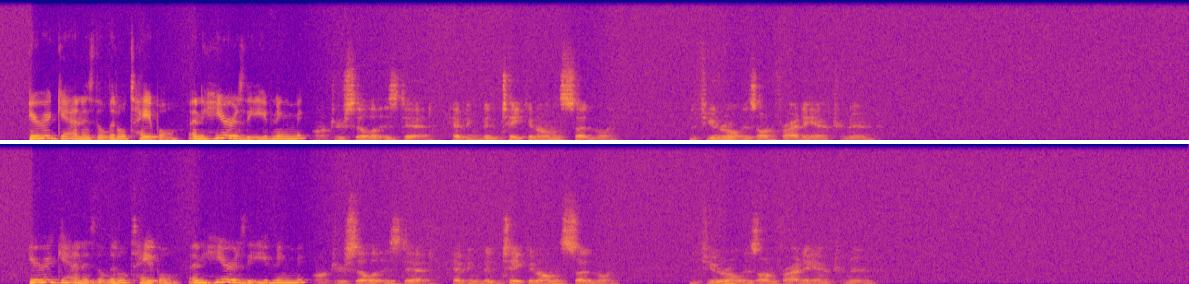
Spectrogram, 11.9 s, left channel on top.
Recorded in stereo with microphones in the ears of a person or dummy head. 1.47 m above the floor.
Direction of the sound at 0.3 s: 55° left (ahead or behind).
